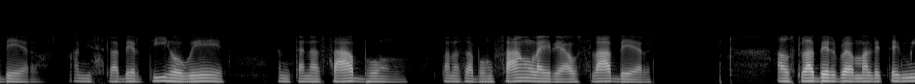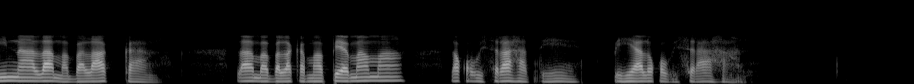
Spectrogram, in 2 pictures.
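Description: A speech recording carried over a narrowband call path, with nothing above 4 kHz. The fault is automatic gain rising. From 0.72 s to 5.1 s the level climbs steadily by about 7 dB. The voice and the background noise swell together. The gain control judged the input too quiet and pushed its gain up slowly. The rise begins just before "ria au".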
